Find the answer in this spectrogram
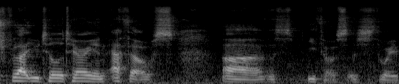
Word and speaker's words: ethos: I really push for that utilitarian ethics this ethos is the way you pronounce that word because I think that it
